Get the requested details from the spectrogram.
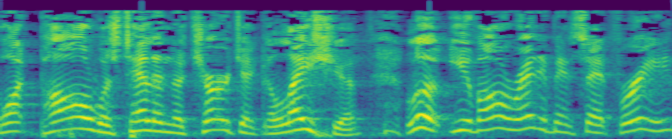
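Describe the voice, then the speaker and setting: Over noticeable background noise, a high-pitched man with an American accent sounds animated, speaking fairly slowly with lively intonation. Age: 70s. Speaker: pastor. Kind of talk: sermon. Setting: church. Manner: informal, humorous.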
